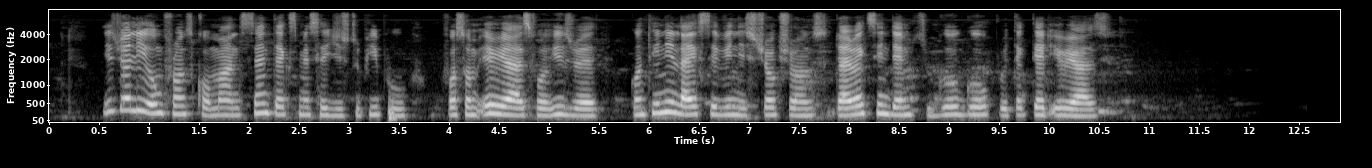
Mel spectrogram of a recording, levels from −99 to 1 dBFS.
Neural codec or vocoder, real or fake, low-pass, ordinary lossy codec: none; real; 7.2 kHz; none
